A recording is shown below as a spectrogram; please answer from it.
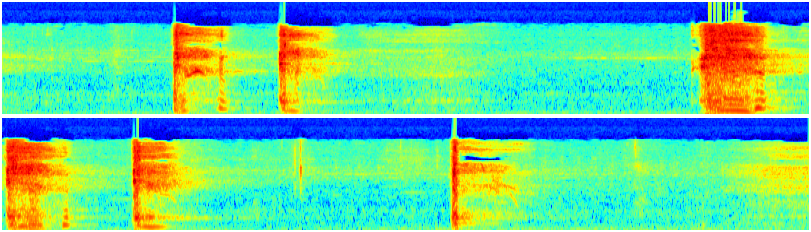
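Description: A man coughing in short, sharp coughs: two about a second in, three more around four seconds, and a last one just past six seconds.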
